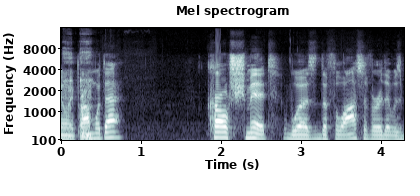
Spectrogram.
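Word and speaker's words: Schmitt: by the name of carl schmidt schmidt and you have to pronounce that way because he's german fella schmidt carl schmidt and his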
